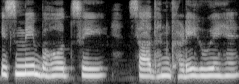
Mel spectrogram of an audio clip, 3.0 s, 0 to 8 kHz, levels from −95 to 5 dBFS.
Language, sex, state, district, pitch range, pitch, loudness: Hindi, female, Bihar, Gaya, 205-215 Hz, 210 Hz, -13 LUFS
